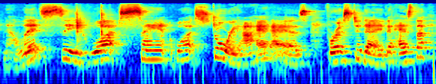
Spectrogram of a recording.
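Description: A middle-aged woman teaching phonics and telling a story to young children, animated and carefully enunciated. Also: medium pitch, takes it slowly. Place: small classroom, indoors. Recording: roomy classroom, mic at a distance.

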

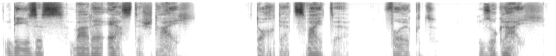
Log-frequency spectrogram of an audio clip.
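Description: A man with a low voice reads rhyming children's verse. He is an expressive storyteller who takes his time and moves through lively swings of pitch. The sound is close and dry. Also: very slow, husky, no echo. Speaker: audiobook narrator.

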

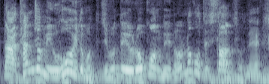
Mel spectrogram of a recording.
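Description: A man's voice: high voice, very fast. A middle-aged man hosting a talk show, chatting casually in a polite but jokey manner. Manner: animated, polite but jokey, frequently chuckling. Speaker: show host. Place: small studio set. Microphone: desk microphone on a stand. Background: background music.

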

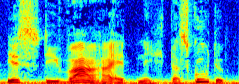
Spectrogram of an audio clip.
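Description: An actor playing a stern, dogmatic inquisitor in a radio drama, measured and didactic, posing rhetorical questions. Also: male voice, on the low side, big pitch swings, background noise. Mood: stern, lecturing. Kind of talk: literary radio drama acting.

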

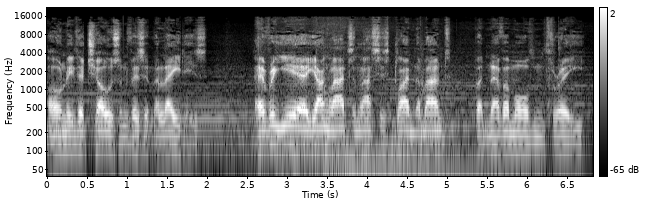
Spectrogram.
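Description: A man's voice: sits low, moderate pace, music in the background, natural voice. A man playing a solemn, devout peasant elder in a fantasy game, speaking in archaic rustic phrases. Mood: reverent. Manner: archaic, reverent rustic speech. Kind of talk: fantasy video game acting.

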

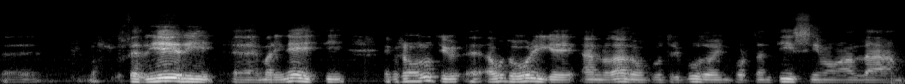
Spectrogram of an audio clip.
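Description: A man from Terni explains things in an informal radio discussion, halting and discursive, stressing key words. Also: mid-range voice, steady tone, dull audio. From Terni, Italy.

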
